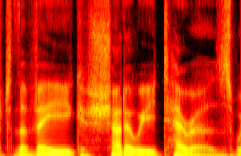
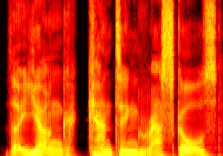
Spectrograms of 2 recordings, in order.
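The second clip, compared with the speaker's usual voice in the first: exclaiming; 11 semitones higher than usual. Acted. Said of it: "he exclaimed".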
